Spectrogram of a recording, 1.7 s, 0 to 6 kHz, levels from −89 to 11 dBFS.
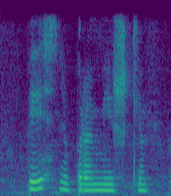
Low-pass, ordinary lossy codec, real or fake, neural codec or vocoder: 5.4 kHz; AAC, 48 kbps; fake; vocoder, 44.1 kHz, 128 mel bands, Pupu-Vocoder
